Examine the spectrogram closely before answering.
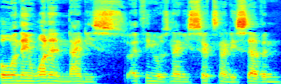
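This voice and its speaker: With an American accent, a man speaks in a fairly low voice at a fairly slow pace. His intonation is monotone and flat. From US South. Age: 20s. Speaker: podcast co-host. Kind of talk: casual chat.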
